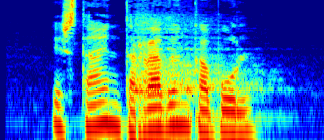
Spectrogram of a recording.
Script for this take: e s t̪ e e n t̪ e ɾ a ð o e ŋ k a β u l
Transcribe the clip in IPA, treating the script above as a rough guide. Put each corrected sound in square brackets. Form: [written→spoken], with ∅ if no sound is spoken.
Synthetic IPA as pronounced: e s t̪ [e→a] e n t̪ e [ɾ→r] a ð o e ŋ k a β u l

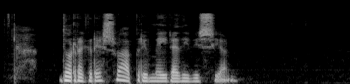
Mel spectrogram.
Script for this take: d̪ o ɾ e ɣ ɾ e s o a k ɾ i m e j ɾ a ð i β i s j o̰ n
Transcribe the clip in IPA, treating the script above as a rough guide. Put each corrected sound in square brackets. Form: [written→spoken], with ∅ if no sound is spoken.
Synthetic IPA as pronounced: d̪ o [ɾ→r] e ɣ ɾ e s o a [k→p] ɾ i m e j ɾ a ð i β i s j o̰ n

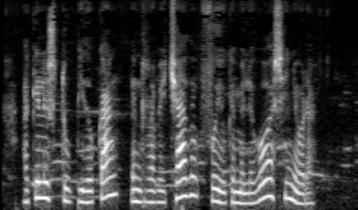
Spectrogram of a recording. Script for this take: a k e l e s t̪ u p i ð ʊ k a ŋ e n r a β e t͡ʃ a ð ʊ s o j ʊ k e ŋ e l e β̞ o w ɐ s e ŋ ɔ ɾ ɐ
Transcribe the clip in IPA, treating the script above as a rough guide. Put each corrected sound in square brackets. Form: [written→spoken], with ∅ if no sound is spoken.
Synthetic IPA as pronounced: a k e l e s t̪ u p i ð ʊ k a ŋ e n r a β e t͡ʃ a ð ʊ [s→f] o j ʊ k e [ŋ→m] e l e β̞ o w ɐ s e [ŋ→ɲ] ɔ ɾ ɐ

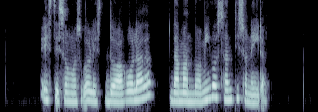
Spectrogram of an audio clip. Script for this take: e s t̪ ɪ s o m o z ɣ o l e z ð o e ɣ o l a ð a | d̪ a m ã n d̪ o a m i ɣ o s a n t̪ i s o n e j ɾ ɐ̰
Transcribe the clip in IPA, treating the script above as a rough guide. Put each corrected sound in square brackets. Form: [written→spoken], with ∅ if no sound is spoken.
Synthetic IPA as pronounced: e s t̪ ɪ s o [m→ŋ] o z ɣ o l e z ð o [e→a] ɣ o l a ð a | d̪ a m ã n d̪ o a m i ɣ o s a n t̪ i s o n e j ɾ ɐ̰

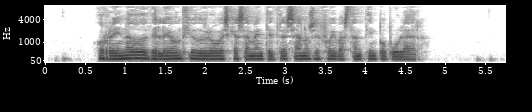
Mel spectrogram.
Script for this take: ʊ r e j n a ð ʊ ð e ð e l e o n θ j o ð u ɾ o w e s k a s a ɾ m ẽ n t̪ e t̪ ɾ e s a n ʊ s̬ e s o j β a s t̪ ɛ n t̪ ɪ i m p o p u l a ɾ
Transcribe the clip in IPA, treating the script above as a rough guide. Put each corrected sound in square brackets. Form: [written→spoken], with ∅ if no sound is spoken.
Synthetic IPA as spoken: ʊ r e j n a ð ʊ ð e ð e l e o n θ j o ð u ɾ o w e s k a s a [ɾ→∅] m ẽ n t̪ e t̪ ɾ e s a n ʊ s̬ e [s→f] o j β a s t̪ [ɛ→a] n t̪ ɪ i m p o p u l a ɾ

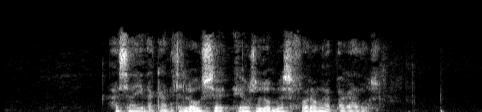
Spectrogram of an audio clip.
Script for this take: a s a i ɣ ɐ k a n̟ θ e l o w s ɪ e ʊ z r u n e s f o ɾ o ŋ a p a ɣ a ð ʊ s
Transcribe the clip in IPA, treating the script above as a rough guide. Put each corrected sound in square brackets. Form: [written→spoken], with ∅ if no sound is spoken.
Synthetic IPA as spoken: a s a i [ɣ→ð] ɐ k a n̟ θ e l o w s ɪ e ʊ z [r→l] u [n→m] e s f o ɾ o ŋ a p a ɣ a ð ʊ s

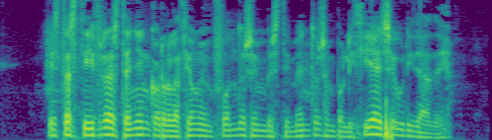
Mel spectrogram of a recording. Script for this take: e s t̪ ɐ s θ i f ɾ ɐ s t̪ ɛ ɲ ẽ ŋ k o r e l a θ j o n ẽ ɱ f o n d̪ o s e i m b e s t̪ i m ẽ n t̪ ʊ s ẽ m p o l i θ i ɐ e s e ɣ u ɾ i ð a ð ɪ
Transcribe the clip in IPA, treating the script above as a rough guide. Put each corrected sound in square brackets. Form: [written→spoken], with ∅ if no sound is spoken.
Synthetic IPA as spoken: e s t̪ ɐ s θ i f ɾ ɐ s t̪ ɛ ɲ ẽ ŋ k o r e l a θ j o [n→ŋ] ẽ ɱ f o n d̪ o s e i m b e s t̪ i m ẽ n t̪ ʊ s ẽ m p o l i θ i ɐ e s e ɣ u ɾ i ð a ð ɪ

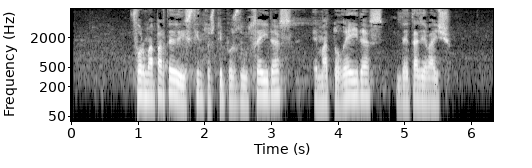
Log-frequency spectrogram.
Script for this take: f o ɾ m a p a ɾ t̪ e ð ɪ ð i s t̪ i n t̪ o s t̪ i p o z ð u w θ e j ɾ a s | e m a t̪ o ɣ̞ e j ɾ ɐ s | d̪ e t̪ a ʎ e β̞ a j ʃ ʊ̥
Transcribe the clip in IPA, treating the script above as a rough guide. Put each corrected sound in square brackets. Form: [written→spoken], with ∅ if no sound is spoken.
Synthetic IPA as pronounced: f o ɾ m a p a ɾ t̪ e ð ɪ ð i s t̪ i n t̪ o s t̪ i p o z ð u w θ e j ɾ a s | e m a t̪ o ɣ̞ e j ɾ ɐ s | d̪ e t̪ a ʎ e β̞ a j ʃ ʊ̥

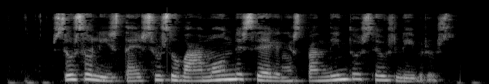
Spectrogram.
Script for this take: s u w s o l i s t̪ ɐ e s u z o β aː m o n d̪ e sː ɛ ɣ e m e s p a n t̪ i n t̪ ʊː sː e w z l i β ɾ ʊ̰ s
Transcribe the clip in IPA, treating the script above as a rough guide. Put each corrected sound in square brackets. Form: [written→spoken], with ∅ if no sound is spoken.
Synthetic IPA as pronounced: s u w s o l i s t̪ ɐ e s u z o β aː m o n d̪ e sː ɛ ɣ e [m→ŋ] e s p a n [t̪→d̪] i n [t̪→d̪] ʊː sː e w z l i β ɾ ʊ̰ s

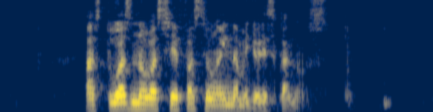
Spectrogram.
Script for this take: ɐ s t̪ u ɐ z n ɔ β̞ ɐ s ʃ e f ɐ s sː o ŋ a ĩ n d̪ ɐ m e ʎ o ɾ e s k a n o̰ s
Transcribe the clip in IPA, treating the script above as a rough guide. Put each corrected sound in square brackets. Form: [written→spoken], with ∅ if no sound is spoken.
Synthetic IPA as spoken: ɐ s t̪ u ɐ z n ɔ β̞ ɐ s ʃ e f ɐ s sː o ŋ a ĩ n d̪ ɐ m e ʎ o ɾ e s k a n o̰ s

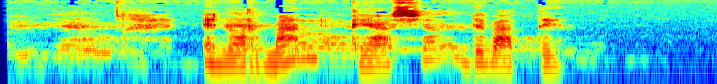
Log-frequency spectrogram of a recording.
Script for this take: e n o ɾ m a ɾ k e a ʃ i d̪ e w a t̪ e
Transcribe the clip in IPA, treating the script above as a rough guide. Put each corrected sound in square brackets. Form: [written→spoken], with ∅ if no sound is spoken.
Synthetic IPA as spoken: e n o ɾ m a [ɾ→l] k e a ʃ [i→a] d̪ e [w→β] a t̪ e

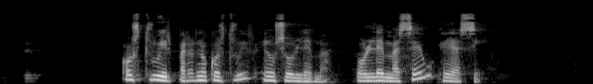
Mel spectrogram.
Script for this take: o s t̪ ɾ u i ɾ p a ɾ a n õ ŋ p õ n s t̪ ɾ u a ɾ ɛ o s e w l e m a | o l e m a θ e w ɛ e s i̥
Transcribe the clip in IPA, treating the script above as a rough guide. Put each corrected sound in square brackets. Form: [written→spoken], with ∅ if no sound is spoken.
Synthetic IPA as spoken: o s t̪ ɾ u i ɾ p a ɾ a n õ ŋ [p→k] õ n s t̪ ɾ u [a→i] ɾ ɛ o s e w l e m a | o l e m a [θ→s] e w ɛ [e→a] s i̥

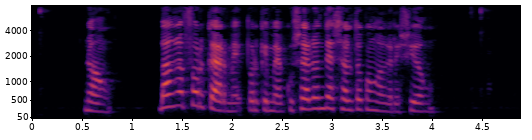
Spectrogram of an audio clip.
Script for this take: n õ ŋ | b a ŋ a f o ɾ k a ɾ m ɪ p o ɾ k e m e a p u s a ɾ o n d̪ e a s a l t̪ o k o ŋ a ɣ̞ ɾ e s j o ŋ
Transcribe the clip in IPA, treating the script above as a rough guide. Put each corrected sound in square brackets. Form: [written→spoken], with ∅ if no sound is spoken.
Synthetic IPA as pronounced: n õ ŋ | b a ŋ a f o ɾ k a ɾ m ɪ p o ɾ k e m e a [p→k] u s a ɾ o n d̪ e a s a l t̪ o k o ŋ a ɣ̞ ɾ e s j o ŋ

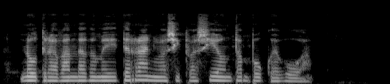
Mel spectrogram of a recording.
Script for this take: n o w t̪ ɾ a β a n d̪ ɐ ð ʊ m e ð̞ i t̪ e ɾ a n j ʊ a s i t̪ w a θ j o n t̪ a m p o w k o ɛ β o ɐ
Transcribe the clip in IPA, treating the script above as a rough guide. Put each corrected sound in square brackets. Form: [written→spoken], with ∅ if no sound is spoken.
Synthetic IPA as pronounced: n o w t̪ ɾ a β a n d̪ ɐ ð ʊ m e ð̞ i t̪ e [ɾ→r] a n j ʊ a s i t̪ w a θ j o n t̪ a m p o w k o ɛ β o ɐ

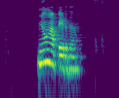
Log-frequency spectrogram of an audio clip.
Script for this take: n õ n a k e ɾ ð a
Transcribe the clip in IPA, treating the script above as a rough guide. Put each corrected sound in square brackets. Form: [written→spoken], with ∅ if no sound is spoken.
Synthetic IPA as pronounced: n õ [n→ŋ] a [k→p] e ɾ ð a

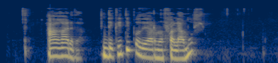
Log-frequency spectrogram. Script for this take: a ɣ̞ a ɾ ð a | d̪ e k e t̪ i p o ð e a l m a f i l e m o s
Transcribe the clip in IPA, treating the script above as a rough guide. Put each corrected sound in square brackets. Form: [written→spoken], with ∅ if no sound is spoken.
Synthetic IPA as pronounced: a ɣ̞ a ɾ ð a | d̪ e k e t̪ i p o ð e a [l→ɾ] m a f [i→a] l [e→a] m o s

